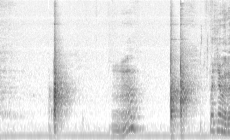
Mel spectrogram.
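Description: A small bowl knocks against a countertop.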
